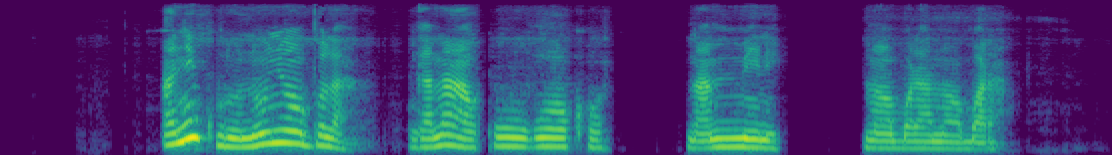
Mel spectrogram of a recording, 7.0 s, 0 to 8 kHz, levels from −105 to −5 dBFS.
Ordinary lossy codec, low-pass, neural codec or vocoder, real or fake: AAC, 48 kbps; 7.2 kHz; none; real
